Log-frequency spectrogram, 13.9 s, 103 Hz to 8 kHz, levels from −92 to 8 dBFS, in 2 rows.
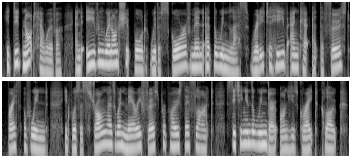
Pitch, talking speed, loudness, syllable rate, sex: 180 Hz, 200 wpm, -18 LUFS, 4.8 syllables/s, female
